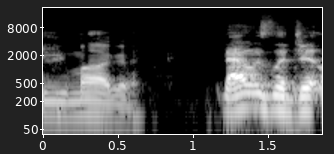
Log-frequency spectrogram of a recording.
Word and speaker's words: Umaga: has coming to representing Raw, the Samoan Bulldozer, Umanga. Umanga. It's like who? There's no. all that proper how do you spell that? That shit. He can't say Umaga.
